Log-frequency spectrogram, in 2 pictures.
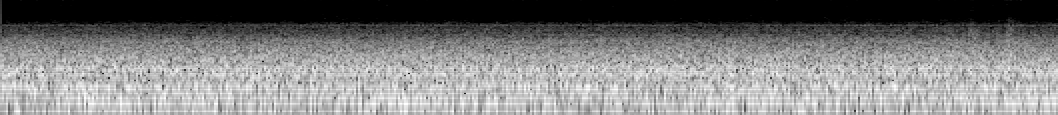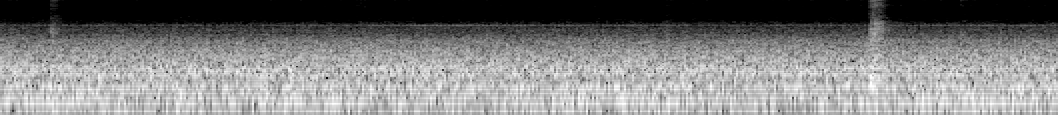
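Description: Steady cabin noise of an airliner in cruise flight: an even rush of engines and airflow heard from a window seat. A short sharp click near the end, and a fainter one midway.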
